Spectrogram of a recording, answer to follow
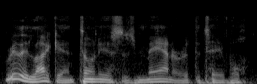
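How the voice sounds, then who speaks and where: A man hosting and calling the action in a televised poker broadcast, with a brisk, measured play-by-play delivery. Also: fairly low pitch, very animated, a little mellow, slight background noise. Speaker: play-by-play commentator.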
